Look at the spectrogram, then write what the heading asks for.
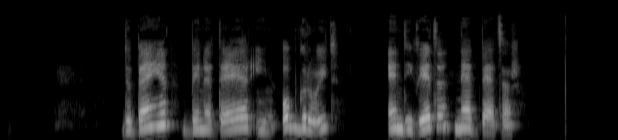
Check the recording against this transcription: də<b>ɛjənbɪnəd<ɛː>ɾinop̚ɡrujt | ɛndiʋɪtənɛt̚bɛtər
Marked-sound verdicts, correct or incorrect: correct, correct

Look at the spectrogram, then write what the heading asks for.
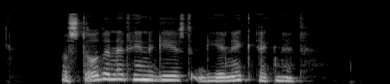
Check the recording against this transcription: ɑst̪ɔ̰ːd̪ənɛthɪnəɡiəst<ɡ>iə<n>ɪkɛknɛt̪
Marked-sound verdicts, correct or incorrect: correct, correct

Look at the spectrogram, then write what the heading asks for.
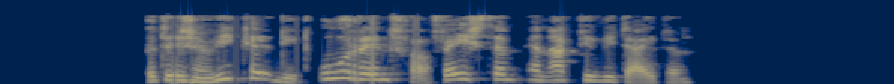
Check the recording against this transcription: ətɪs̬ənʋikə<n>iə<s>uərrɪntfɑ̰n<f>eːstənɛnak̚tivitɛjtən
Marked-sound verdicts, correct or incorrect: incorrect: d, incorrect: t, correct

